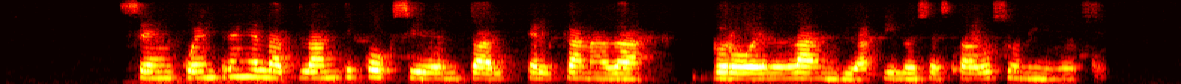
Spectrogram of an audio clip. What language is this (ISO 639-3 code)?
spa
